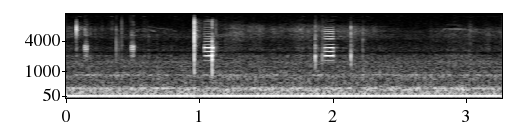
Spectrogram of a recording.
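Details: Garmin eTrex 20 after repairing deteriorated buttons with small pencil erasers: a few crisp, short button clicks over a low steady room hum; the buttons respond normally.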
